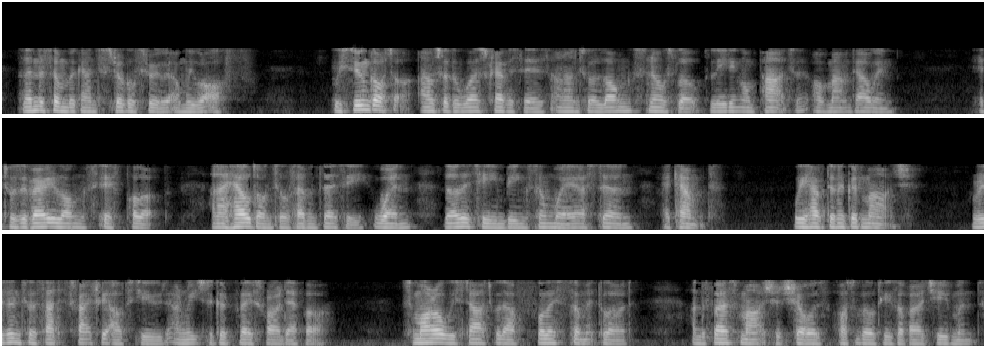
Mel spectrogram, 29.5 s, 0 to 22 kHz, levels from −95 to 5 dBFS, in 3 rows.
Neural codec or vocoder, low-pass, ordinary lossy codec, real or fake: vocoder, 44.1 kHz, 80 mel bands, Vocos; 7.2 kHz; AAC, 16 kbps; fake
